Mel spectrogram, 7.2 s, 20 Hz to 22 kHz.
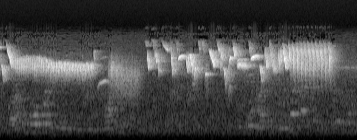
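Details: Canary of the F2 type: a long sustained buzzy trill, a pause, then varied sweeping whistles and chirps building into a dense rapid rattle before fading away.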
